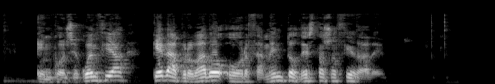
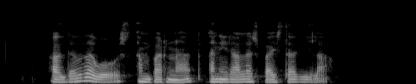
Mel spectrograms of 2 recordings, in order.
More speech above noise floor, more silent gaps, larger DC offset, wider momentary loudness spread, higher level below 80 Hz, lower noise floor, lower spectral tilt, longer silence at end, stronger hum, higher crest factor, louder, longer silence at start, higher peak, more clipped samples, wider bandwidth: second, 47 dB vs 52 dB; neither; neither; first, 13 LU vs 5 LU; about the same, -66 dBFS vs -62 dBFS; second, -62 dBFS vs -81 dBFS; second, -4.5 dB/octave vs -8 dB/octave; first, 1.15 s vs 0.9 s; neither; second, 16 dB vs 22 dB; first, -16 LUFS vs -30 LUFS; second, 0.35 s vs 0.5 s; first, 0 dBFS vs -10 dBFS; neither; first, 11.5 kHz vs 7.8 kHz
